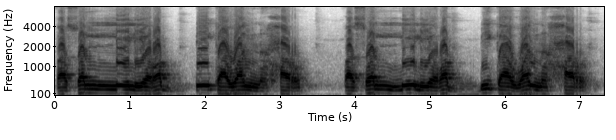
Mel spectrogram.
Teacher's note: रा हेवी होगा क्योंकि इसकी आवाज़ ऊपर जा रही है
